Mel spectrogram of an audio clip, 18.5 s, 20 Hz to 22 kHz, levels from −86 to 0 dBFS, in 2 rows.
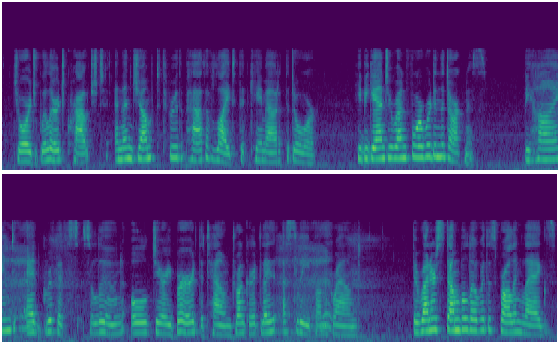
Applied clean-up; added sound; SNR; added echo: none; Breathing; 16 dB; none.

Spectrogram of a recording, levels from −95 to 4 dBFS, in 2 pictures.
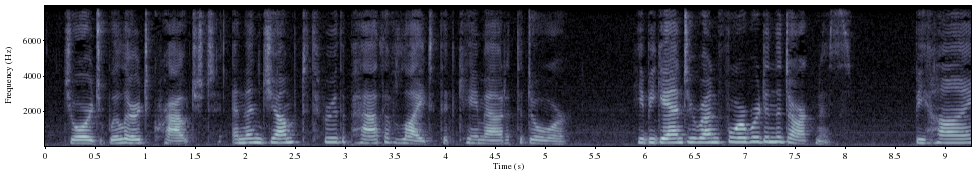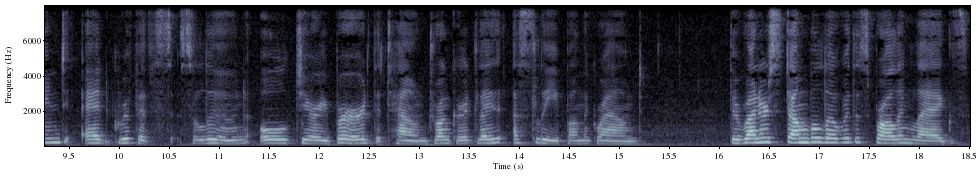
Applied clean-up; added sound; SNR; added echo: none; none; none; none.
